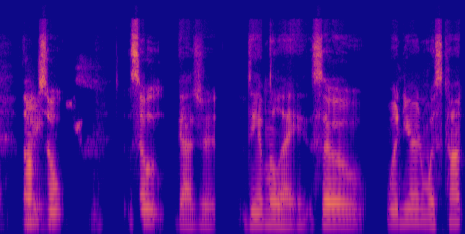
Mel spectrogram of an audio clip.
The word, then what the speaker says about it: Dia Malai: So, it's Dia Malai. Yes. Malai like Malaysia.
